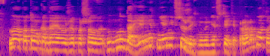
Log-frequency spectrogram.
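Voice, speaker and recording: At a very fast pace, a man speaks with lively intonation. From Donbas, Ukraine (Horlivka). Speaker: university chemistry lecturer. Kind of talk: casual interview.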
